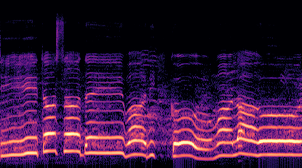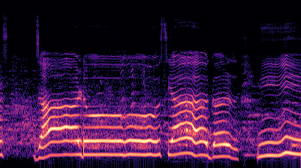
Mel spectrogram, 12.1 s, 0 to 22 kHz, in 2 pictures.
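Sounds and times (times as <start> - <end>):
boy singing solo: 0.0 - 12.0.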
